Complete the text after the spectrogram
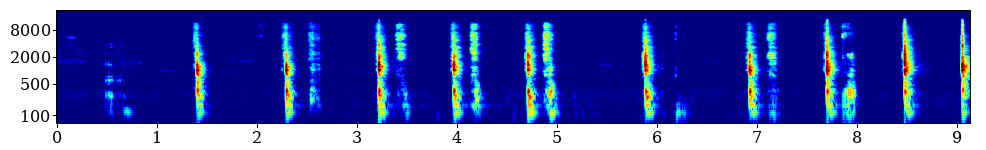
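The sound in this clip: Sharp knife chops on food while dinner is cooked at home, many crisp strikes in an uneven rhythm, often in quick pairs, standing alone with no talk.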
